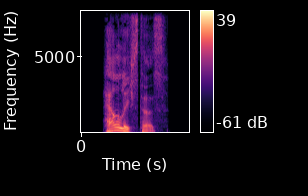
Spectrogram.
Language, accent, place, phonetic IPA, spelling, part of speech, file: German, Germany, Berlin, [ˈhɛʁlɪçstəs], herrlichstes, adjective, De-herrlichstes.ogg
- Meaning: strong/mixed nominative/accusative neuter singular superlative degree of herrlich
